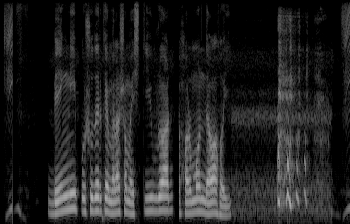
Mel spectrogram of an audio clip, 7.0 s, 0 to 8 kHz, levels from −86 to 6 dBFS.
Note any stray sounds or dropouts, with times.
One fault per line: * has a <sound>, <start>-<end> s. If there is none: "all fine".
* has a laugh, 5.5-6.6 s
